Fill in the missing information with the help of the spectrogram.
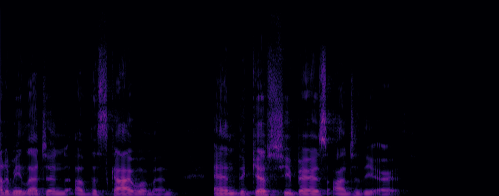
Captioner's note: none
